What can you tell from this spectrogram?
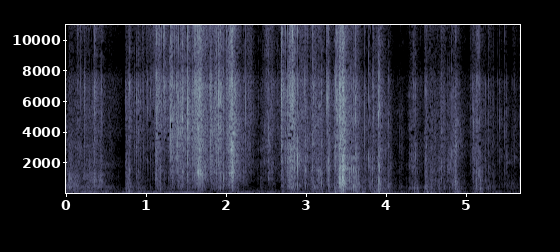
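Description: Foil wrapper of a 2022 Topps Pro Debut baseball card pack crinkling as it is worked open by hand. The dense crackle starts about a second in, is loudest just past the middle, and thins to scattered crackles near the end.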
